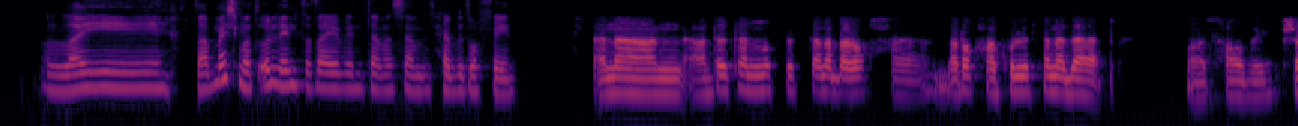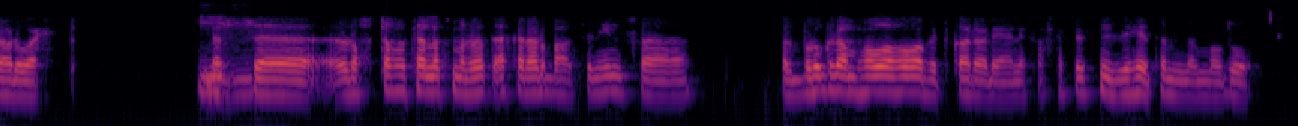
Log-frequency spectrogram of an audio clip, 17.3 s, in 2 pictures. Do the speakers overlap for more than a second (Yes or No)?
No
